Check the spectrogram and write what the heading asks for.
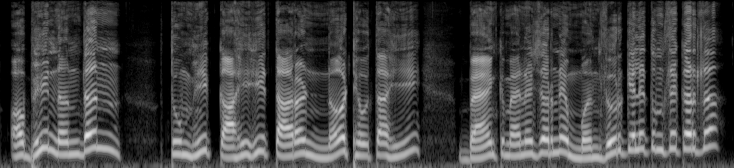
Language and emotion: Marathi, surprised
